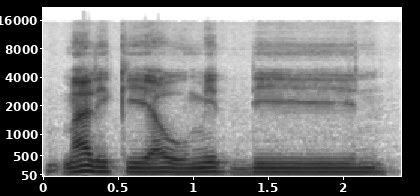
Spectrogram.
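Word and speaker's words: مالك يوم الدين: Kalau Maliki Yaumiddin pendek tuh. Pendek. Maliki Yaumiddin. Itu beda artinya.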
